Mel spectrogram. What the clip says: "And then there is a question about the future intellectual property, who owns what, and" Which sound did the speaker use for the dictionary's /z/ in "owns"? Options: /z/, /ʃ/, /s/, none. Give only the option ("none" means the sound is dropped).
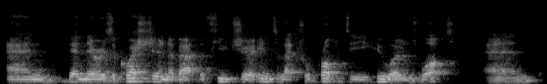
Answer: /z/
